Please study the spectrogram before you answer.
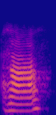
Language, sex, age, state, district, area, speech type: Sindhi, female, 30-45, Gujarat, Kutch, rural, conversation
